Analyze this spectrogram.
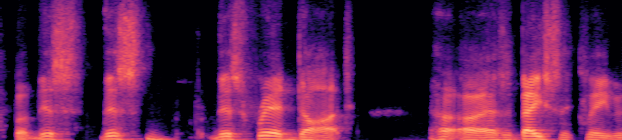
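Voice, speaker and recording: Against a quiet background, a man in a Southern US accent speaks with ordinary pitch variation. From northern Florida. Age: 70s. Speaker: turkey hunter and real estate appraiser. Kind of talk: casual chat. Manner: halting, repeats words.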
